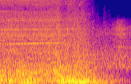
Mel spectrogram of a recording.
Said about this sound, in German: Es ist hier sehr laut weil der Kapitän die Düsen der Hypo-Hyperspace angeschaltet hat.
